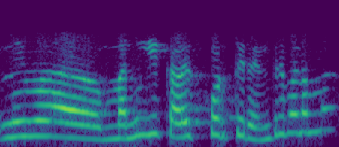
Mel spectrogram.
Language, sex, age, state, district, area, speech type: Kannada, female, 30-45, Karnataka, Gadag, rural, conversation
